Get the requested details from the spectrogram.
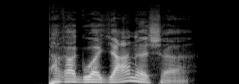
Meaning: inflection of paraguayanisch: 1. strong/mixed nominative masculine singular 2. strong genitive/dative feminine singular 3. strong genitive plural
- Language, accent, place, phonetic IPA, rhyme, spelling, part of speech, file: German, Germany, Berlin, [paʁaɡu̯aɪ̯ˈaːnɪʃɐ], -aːnɪʃɐ, paraguayanischer, adjective, De-paraguayanischer.ogg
